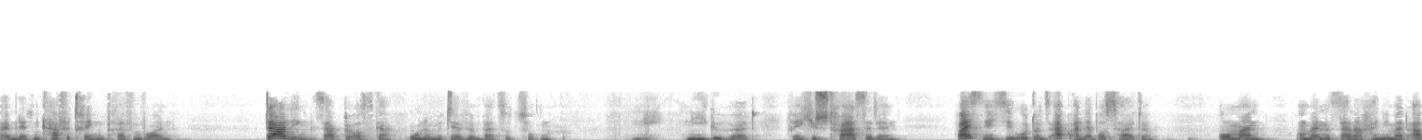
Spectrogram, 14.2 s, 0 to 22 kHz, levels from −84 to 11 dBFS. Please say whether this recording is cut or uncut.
uncut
